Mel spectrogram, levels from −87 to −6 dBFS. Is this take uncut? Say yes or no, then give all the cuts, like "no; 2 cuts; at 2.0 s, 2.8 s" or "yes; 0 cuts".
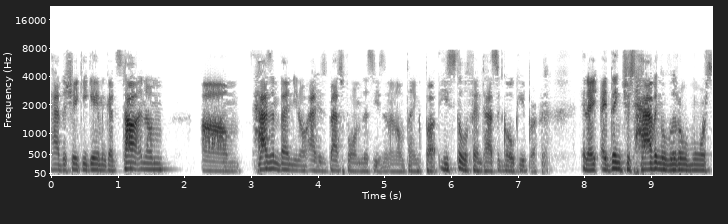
yes; 0 cuts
